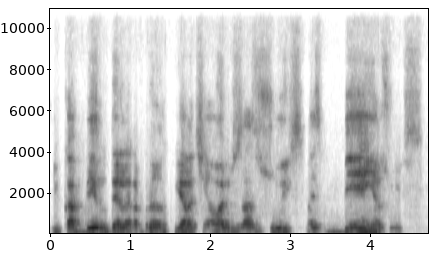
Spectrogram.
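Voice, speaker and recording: A middle-aged man from Mato Grosso, Brazil, appears as a guest on a spirituality live stream, recounting a personal spiritual story with feeling. His medium-pitched, expressive voice moves at a normal speed, and he repeats words for emphasis. A slight hiss or hum sits under the recording.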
